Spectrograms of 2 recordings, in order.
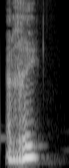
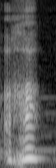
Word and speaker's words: Ré: Ré. Ça s'écrit R, E accent circonflexe. On l'appelle parfois Ra aussi.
